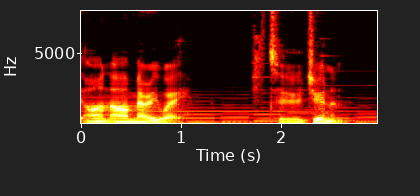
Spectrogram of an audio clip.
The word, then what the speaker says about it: Junon: And then we'll be on our merry way to Junon.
